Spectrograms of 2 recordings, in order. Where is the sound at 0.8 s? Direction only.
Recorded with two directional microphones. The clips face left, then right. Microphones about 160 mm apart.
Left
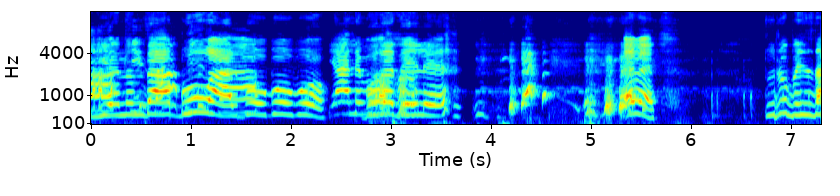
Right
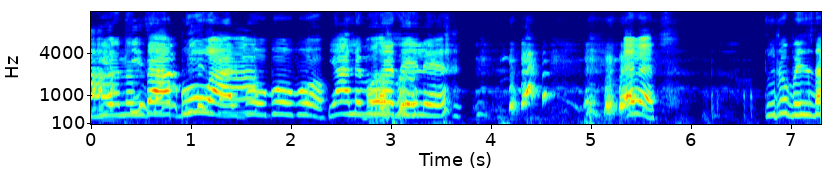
15° right (ahead or behind).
